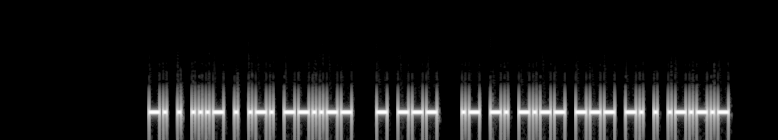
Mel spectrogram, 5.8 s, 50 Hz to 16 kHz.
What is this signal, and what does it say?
Morse code, heard as a keyed tone, about 44 wpm, 700 Hz. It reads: NEVER, TO ANYONE.
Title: Sentences from Top 900 Words 45wpm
